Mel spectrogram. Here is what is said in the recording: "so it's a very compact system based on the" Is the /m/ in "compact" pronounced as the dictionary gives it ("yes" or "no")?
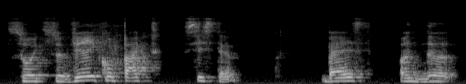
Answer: no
